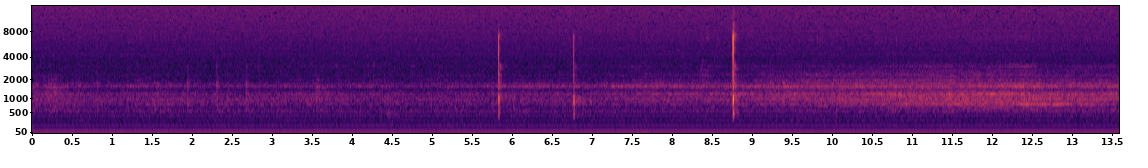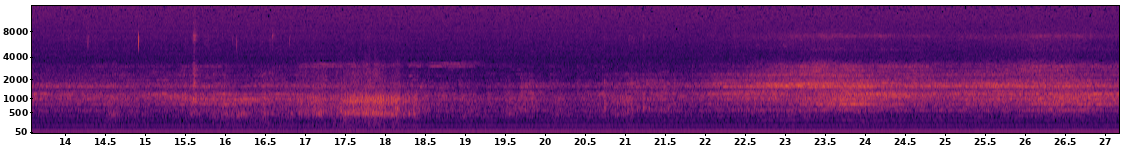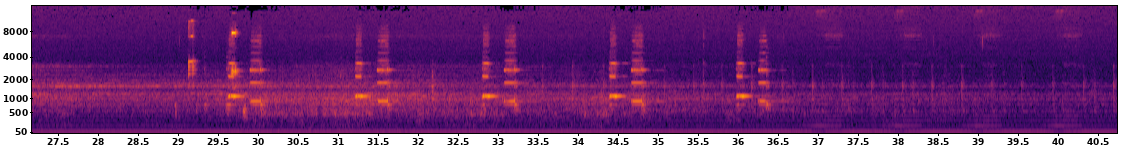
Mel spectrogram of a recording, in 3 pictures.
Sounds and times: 0.0s Traffic noise 40.7s
7.2s crossing-signal klaxon 39.3s
29.1s traffic signal post 30.2s
32.8s traffic signal post 33.6s
34.4s traffic signal post 37.4s

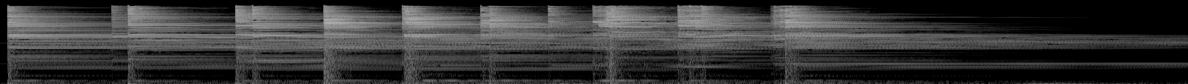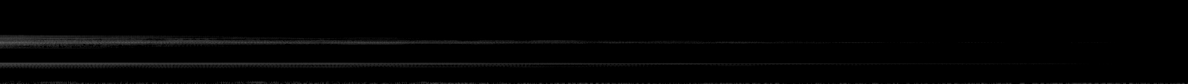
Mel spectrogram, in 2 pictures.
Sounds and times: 0.1s metal spring hit with a metal rod 10.1s

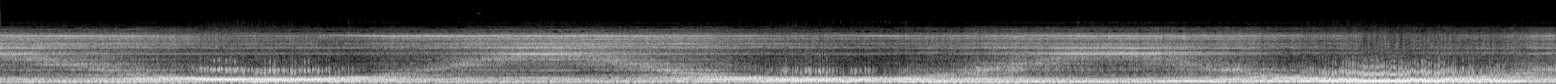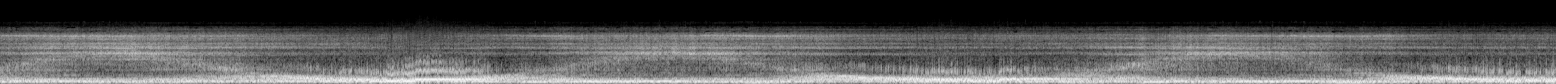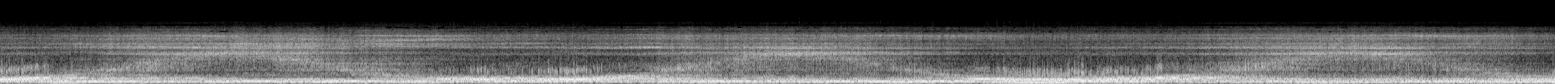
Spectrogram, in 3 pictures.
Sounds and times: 0.0s distorted noise 46.6s

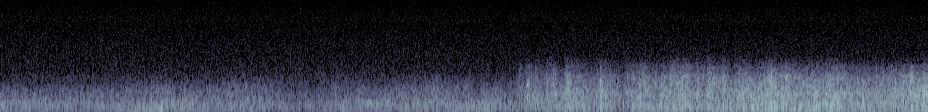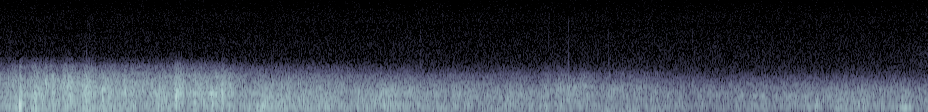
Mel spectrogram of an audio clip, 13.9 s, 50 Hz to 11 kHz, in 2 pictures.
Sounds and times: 3.8s thunder 13.9s

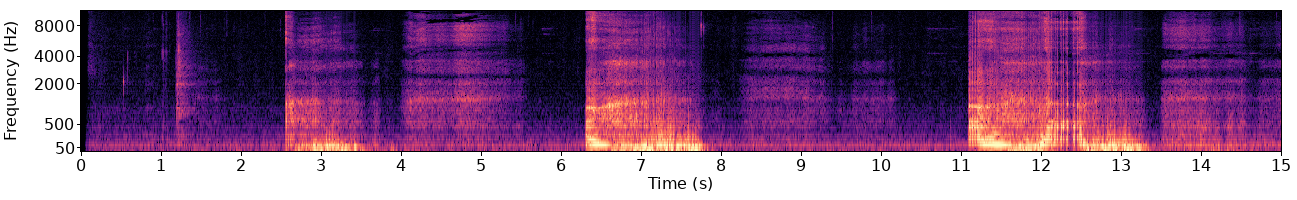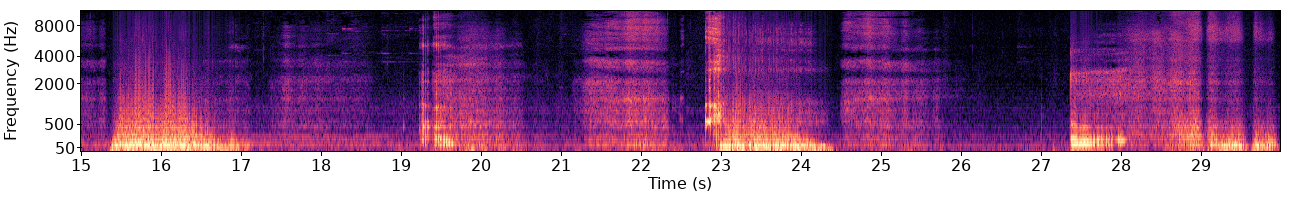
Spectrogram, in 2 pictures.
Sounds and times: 6.2s Close Up Moaning 10.2s
11.0s Close Up Moaning 26.0s

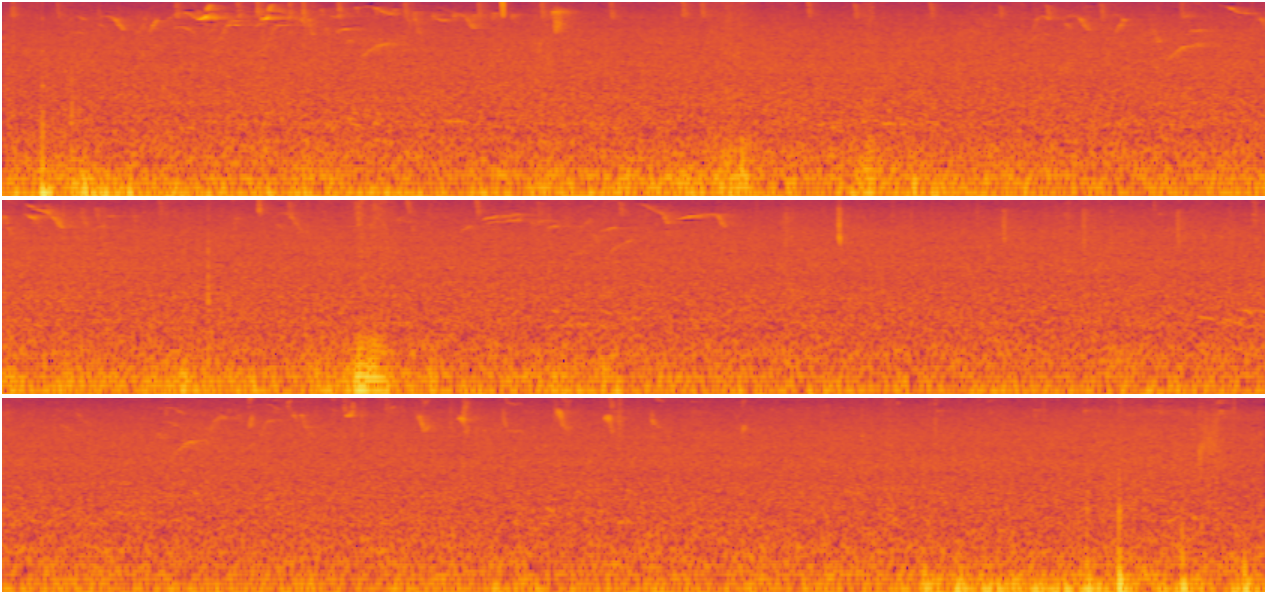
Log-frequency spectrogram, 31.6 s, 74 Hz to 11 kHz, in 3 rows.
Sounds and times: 0.0s rain 31.5s
0.0s strong river is running in the background 31.5s
0.0s hummingbirds feeding and fighting 31.5s

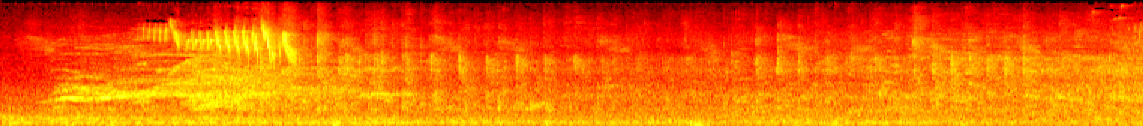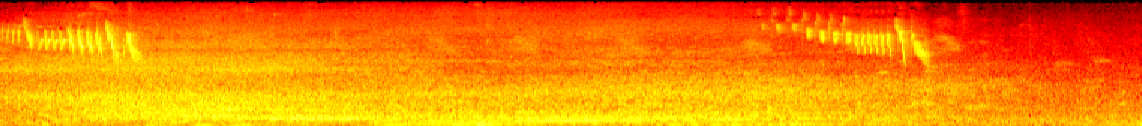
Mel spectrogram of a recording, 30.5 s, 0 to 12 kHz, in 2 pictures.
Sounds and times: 1.7s Chaffinch Male Bird Song 30.2s

